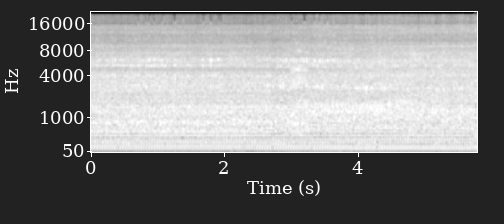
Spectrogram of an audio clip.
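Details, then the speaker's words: Troy-Bilt TB110 push mower, 550ex 140cc engine, wouldn't start after a carburetor replacement, now running: steady but slightly uneven throb and shake; owner suspects blade balance. "I got this go oh per it's got a shake though but that could be the blade probably needs to be sharpened and and balanced so we'll go take that off"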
